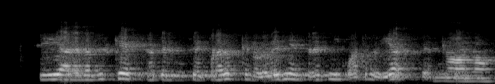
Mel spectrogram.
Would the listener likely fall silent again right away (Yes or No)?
Yes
